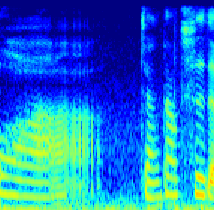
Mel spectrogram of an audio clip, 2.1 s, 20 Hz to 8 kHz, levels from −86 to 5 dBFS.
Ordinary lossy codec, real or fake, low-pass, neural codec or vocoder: none; real; 7.2 kHz; none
